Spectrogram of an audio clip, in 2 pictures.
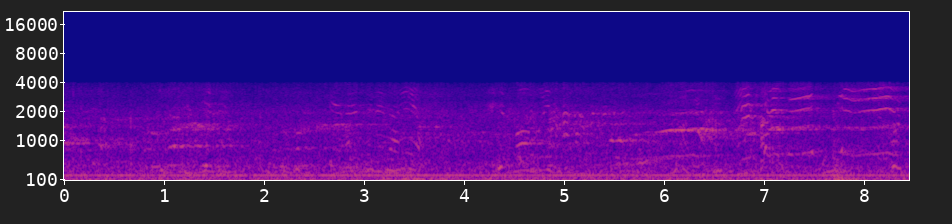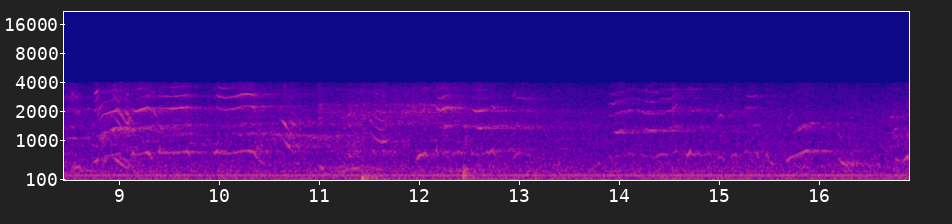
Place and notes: children at school at aoyama rec. by I.Hoffmann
